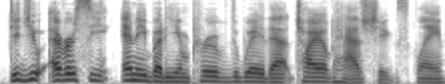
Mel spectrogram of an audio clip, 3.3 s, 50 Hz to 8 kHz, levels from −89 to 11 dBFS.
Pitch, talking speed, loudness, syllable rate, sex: 160 Hz, 235 wpm, -17 LUFS, 6.6 syllables/s, female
